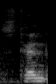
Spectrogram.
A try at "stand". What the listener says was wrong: 따라서 해보세요. 그냥 스탠드 이러는 게 아니고 스탠드 이렇게 입을 벌리는 느낌으로 해야 돼요. 스탠드 이게 아니고 스탠드 이렇게 해보세요.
